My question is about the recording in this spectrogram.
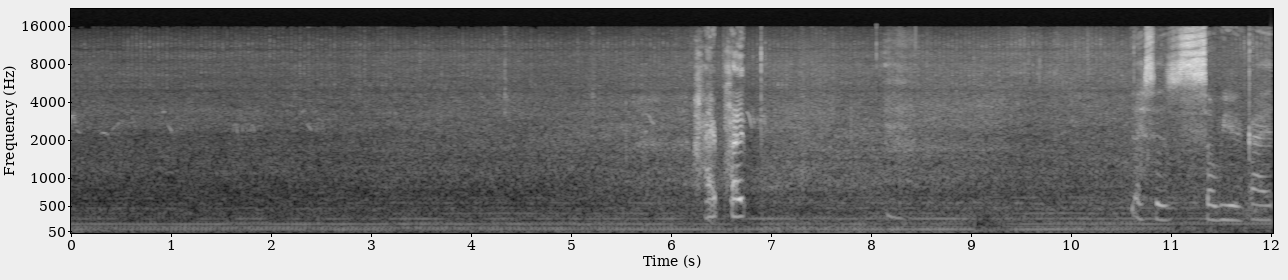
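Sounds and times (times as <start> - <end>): low motor hum: 0.0 - 12.0
outdoor noise: 0.0 - 12.0.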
